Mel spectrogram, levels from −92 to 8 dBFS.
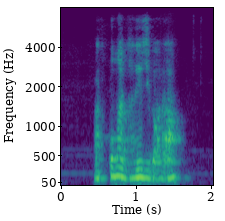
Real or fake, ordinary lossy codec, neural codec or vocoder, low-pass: fake; Opus, 32 kbps; codec, 32 kHz, 1.9 kbps, SNAC; 7.2 kHz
